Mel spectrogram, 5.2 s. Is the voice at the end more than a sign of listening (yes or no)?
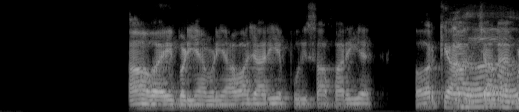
yes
